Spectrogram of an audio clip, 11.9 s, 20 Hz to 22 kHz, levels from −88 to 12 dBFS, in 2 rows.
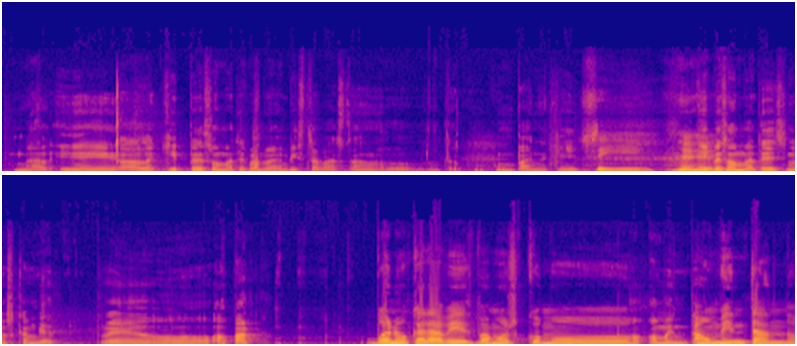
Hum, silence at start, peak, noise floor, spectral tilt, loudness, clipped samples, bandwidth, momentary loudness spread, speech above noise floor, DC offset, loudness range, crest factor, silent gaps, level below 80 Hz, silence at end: none; 0.1 s; 0 dBFS; -47 dBFS; -7 dB/octave; -18 LUFS; under 0.1%; 13 kHz; 18 LU; 29 dB; under 0.1%; 12 LU; 18 dB; none; -40 dBFS; 0 s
